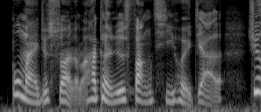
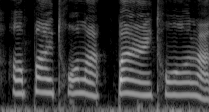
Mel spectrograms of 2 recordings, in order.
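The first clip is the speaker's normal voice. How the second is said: imitating a begging customer; 8 semitones higher, slower than usual.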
